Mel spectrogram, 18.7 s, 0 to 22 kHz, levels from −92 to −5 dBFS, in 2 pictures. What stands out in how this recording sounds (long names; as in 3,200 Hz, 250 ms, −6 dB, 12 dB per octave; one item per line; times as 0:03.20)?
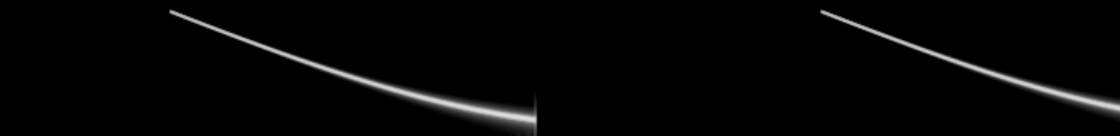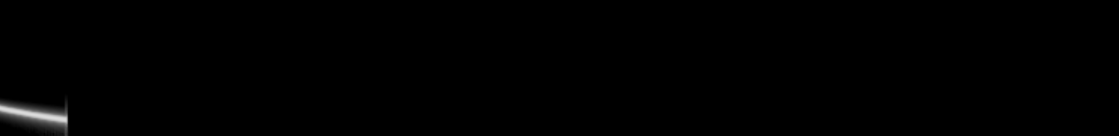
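background noise floor −91 dBFS
spectral slope −1.0 dB per octave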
